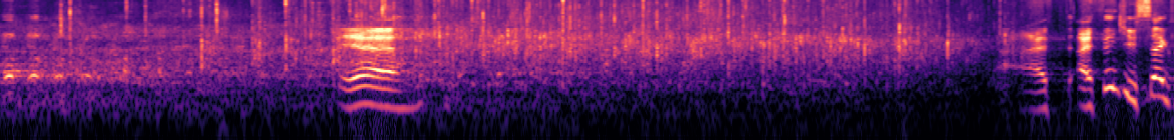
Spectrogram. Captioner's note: laughter, applause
